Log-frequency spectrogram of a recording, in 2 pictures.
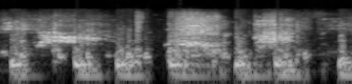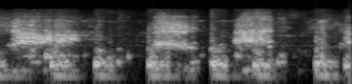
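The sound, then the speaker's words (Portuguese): A protest crowd at Cinelândia in central Rio de Janeiro chants the slogan "sem anistia" (no amnesty) in loud, rhythmic bursts, many voices shouting together in repeated phrases with short pauses between them, energetic. “As pessoas estão cantando palavras de ordem aqui, que é sem anistia.”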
